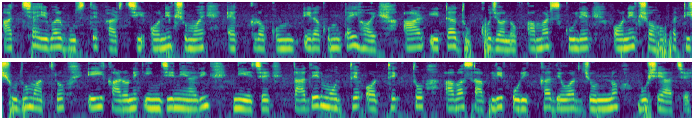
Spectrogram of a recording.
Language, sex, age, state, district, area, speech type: Bengali, female, 18-30, West Bengal, Kolkata, urban, read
